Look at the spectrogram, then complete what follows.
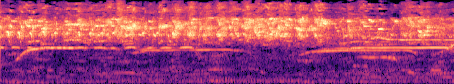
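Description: Many caged lovebirds chattering at once in fast, shrill, continuous trills, the long chatter sung in lovebird contests. Several long whistled notes sweep up and then hold over the chatter.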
